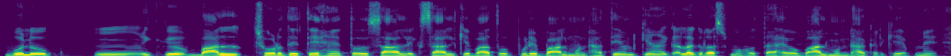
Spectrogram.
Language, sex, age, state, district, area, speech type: Urdu, male, 18-30, Delhi, South Delhi, urban, spontaneous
